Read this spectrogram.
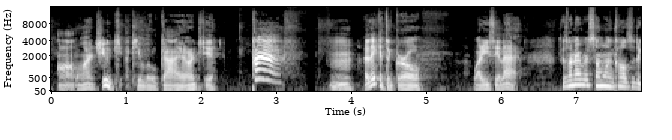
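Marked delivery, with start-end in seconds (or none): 2.7-3.3 very high, loud creature squeak; squeaky Pokemon. Acted. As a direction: chirp it sharply like a tiny pet. Creature voiced in a skit.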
